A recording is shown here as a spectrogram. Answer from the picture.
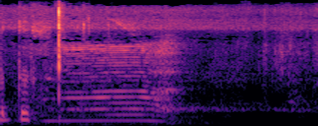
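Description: A cow mooing once, a single steady call about a second long, with a brief sharp click partway through it.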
